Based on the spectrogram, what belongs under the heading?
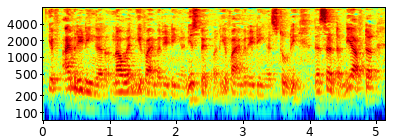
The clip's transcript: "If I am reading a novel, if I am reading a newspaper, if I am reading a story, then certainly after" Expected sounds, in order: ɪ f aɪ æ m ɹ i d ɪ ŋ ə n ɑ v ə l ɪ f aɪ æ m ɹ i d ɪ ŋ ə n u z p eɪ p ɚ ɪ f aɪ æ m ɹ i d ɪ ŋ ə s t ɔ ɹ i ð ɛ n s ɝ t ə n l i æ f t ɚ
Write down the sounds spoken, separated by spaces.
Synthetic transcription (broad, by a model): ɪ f aɪ m ɹ i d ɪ ŋ ə n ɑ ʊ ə n ɪ f aɪ m ɹ i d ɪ ŋ ə n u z p eɪ p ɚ ɪ f aɪ m ɹ i d ɪ ŋ ə s t ɔ ɹ i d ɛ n s ɝ t ə n l i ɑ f t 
